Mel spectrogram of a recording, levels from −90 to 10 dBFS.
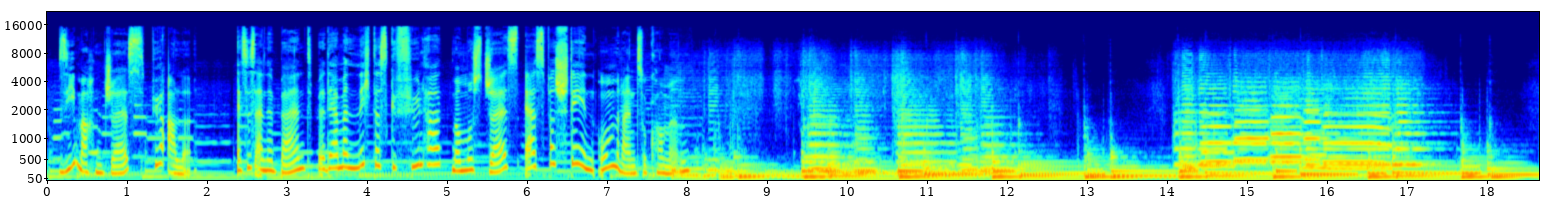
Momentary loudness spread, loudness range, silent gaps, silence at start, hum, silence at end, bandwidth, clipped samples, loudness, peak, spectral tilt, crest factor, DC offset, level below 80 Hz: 7 LU; 4 LU; none; 0 s; none; 0 s; 15.5 kHz; under 0.1%; -19 LUFS; -6 dBFS; -6 dB/octave; 14 dB; under 0.1%; -34 dBFS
